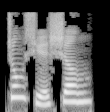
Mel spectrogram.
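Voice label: "中学生", Mandarin Chinese; hsk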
